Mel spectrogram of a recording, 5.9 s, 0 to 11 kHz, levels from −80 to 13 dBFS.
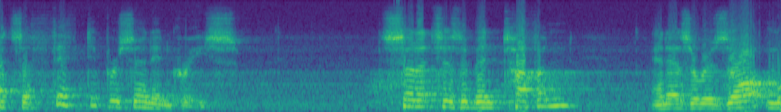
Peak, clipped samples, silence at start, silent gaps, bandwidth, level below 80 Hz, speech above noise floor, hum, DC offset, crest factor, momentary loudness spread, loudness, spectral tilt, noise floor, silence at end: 0 dBFS; 2%; 0 s; none; 11 kHz; -42 dBFS; 21 dB; none; under 0.1%; 10 dB; 21 LU; -9 LUFS; -5.5 dB/octave; -30 dBFS; 0 s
